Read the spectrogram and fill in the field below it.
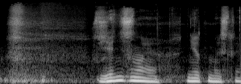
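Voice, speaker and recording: A man's voice with a fairly high pitch, ordinary pitch variation and a dark, mellow tone comes across as somewhat breathy. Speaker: podcast co-host. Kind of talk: casual chat.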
